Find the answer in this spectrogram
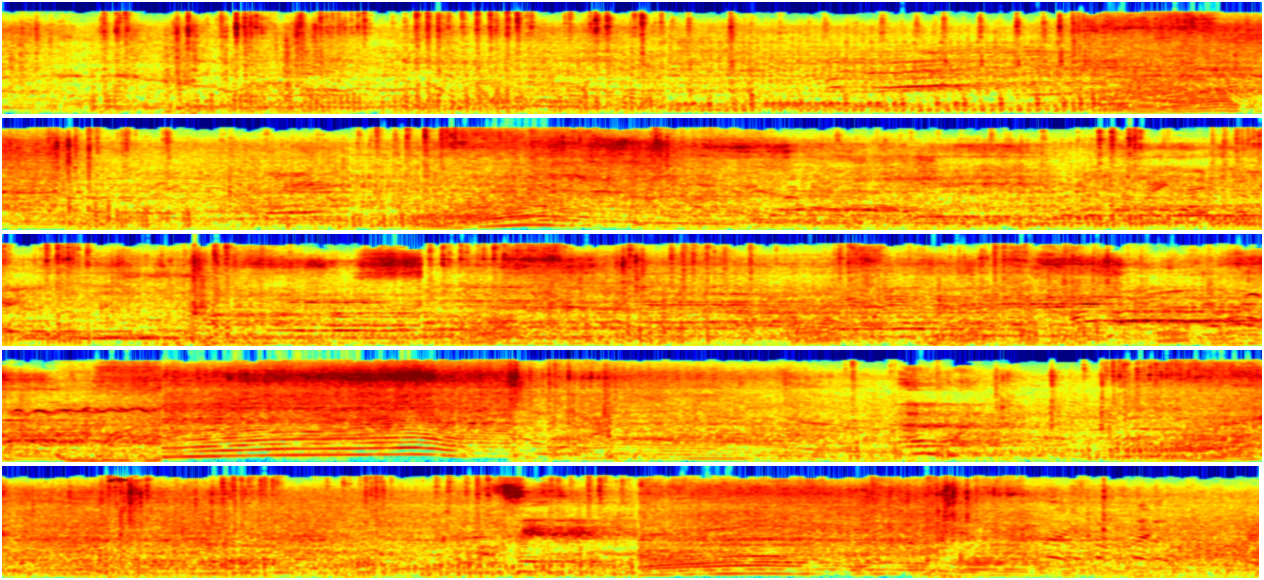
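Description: Trials motorcycle engine blipped in short revs that rise and fall in pitch several times, the loudest about twenty seconds in, over a steady arena din with a PA announcer's voice and music.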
